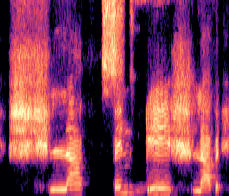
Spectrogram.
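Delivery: slow "Schlafen, geschlafen" with a long hushing "sh"; emphasised SCH. Shown as a demonstration. Teacher shows student the SCH in "Schlafen, geschlafen", long "sh". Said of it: "pronunciar la S C H un poquito más".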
